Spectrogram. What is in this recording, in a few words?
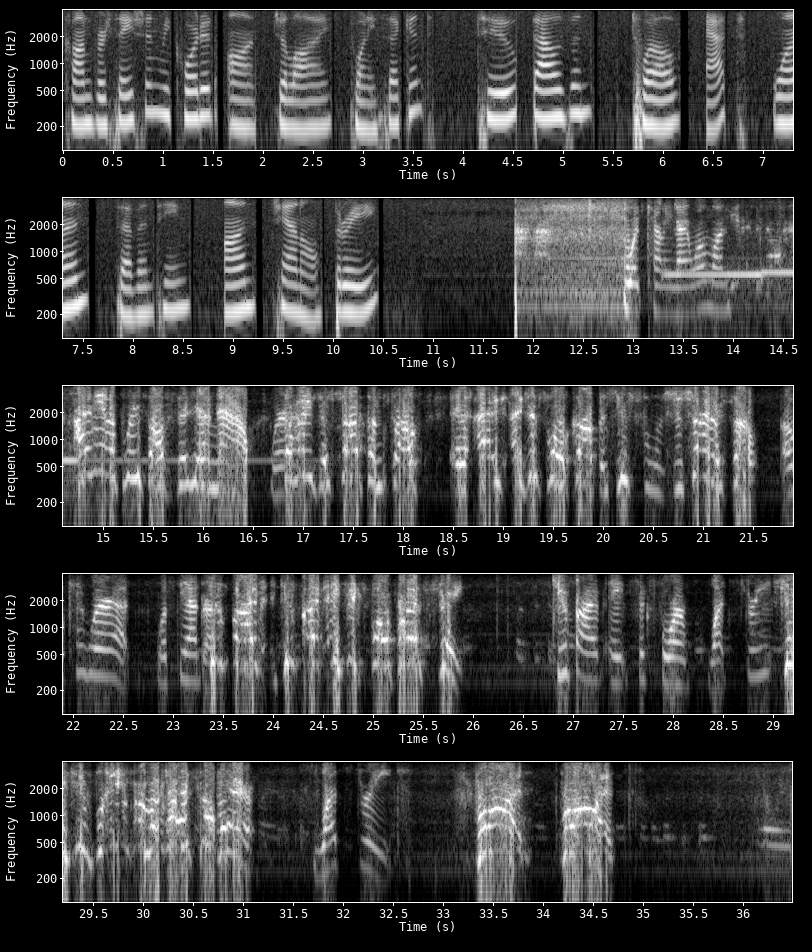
911 call; Perrysburg Township homicide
